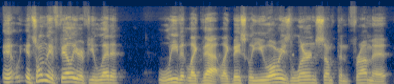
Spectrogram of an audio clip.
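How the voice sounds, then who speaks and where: A man hosting an interview, easygoing and folksy, talking in a relaxed way with sayings and fillers. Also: fairly high pitch, brisk. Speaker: podcast host. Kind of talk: casual interview conversation.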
